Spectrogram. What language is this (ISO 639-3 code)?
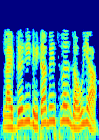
mar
